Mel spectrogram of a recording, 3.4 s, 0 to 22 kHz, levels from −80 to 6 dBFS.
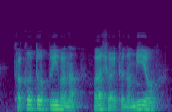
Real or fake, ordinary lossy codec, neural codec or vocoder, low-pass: real; none; none; 7.2 kHz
